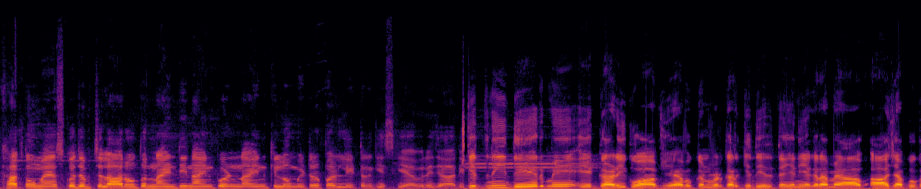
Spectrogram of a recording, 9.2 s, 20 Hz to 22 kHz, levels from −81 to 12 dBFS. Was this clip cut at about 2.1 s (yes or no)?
no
